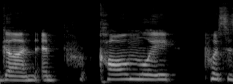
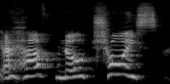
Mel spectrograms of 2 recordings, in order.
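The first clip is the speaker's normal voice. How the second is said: high, slow hammed-up lament; mock despair; 9 semitones higher, 4 dB louder, slower than usual. Voicing Edris caught in the trap, mock tragic. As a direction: draw it out like a tragic heroine. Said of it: "Edris is like".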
